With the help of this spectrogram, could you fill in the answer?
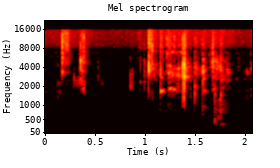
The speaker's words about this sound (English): again, as I take another sip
